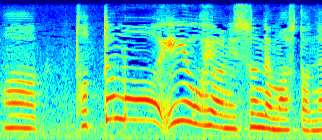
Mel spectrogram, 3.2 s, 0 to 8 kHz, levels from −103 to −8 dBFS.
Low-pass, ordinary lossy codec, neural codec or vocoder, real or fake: 7.2 kHz; none; none; real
